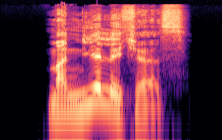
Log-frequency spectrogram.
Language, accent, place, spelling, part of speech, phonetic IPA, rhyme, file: German, Germany, Berlin, manierliches, adjective, [maˈniːɐ̯lɪçəs], -iːɐ̯lɪçəs, De-manierliches.ogg
- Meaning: strong/mixed nominative/accusative neuter singular of manierlich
